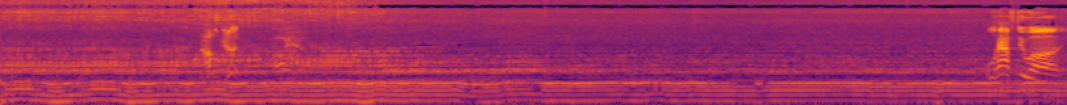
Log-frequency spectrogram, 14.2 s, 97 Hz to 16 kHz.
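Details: Can-Am Maverick X3 Turbo R first start after a Turbo RR turbo upgrade, new clutching and a new tune, with the intercooler not yet reinstalled: steady, even idle with no surging or hunting. The old tune surged badly.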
